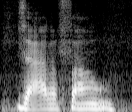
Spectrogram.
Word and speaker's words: xylophone: K-S-E-E. That's an X. Say, well, it don't sound like, I don't think an X sounds like a Z. You don't. Have you ever seen xylophone?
